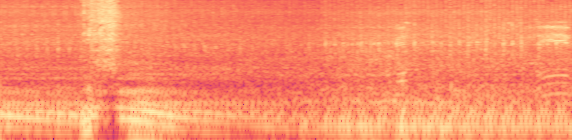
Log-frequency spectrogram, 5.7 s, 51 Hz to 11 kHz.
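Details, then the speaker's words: Just-rebuilt Mitsubishi 4D30 100PS diesel (timing gears, injection pump, cylinder head fitted; new oil cooler O-ring), run briefly without coolant: steady idle clatter picks up promptly when blipped and settles back evenly; normal throttle response. "Ini masih beroperasi tanpa air. Dengarkan respons akseleratornya. Oke, bagus , pedal gasnya."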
